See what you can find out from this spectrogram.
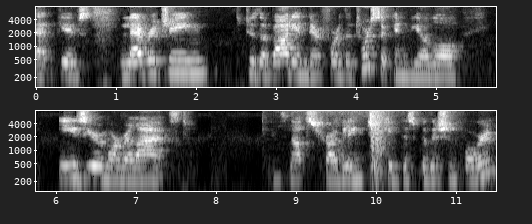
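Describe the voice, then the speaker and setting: A woman's fairly high voice with a non-native accent, a calm tone, fairly even intonation and a fairly slow pace. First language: not English. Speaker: movement and chair yoga instructor. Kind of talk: guided exercise class. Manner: calm, instructional.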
